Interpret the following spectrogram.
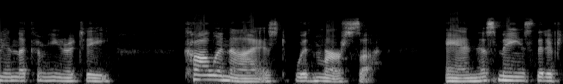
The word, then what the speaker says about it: MRSA: of superbugs like MRSA, and that's how you pronounce that, MRSA, or some people say MRSA, which is fine.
